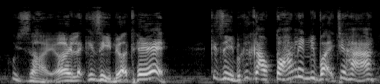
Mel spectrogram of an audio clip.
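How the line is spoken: Startled woman snapping. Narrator (Vietnamese): Mụ Thơ giật mình kinh hãi, đoạn quay vội lại gắt lên

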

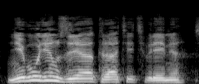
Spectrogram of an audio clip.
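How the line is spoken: Sharp. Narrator (Russian): сказал он резко

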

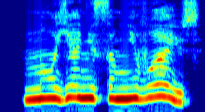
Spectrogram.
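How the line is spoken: Uncertain exclamation. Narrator (Russian): неуверенно воскликнула

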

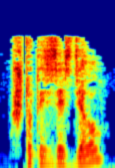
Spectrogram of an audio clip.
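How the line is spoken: Stern question. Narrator (Russian): строго спросила Гермиона

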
